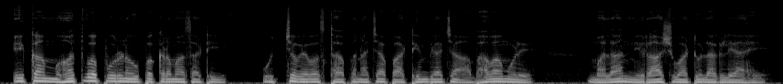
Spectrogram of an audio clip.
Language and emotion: Marathi, sad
